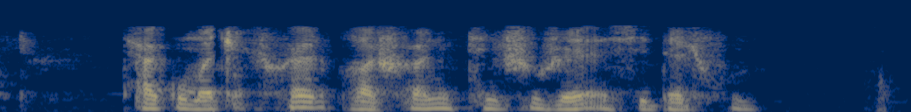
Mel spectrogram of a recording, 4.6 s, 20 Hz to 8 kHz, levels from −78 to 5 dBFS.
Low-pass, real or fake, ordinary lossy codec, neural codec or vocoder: 7.2 kHz; fake; AAC, 16 kbps; vocoder, 44.1 kHz, 128 mel bands every 512 samples, BigVGAN v2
